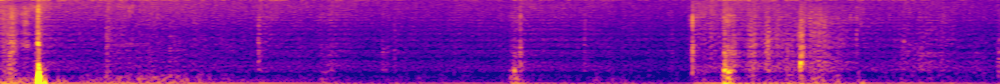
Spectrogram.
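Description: A brush dabs softly on canvas.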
